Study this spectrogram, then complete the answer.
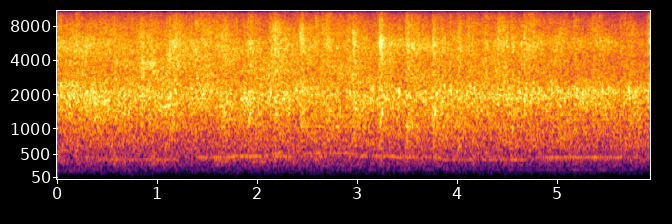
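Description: A room full of people claps in steady, even applause that sounds somewhat distant and moderately quiet, with a faint tone underneath.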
